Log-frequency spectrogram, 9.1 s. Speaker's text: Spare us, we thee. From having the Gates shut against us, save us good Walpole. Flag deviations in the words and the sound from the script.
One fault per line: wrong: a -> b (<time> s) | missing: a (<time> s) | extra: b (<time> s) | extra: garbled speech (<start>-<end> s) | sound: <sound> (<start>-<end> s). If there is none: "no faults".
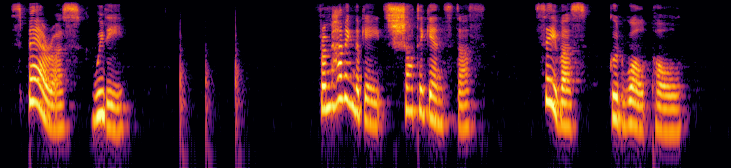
sound: thud (2.2-3.3 s)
